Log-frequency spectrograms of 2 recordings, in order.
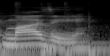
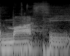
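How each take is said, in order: First: The middle consonant is a buzzing Z sound. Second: The middle consonant is a hissing S sound.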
